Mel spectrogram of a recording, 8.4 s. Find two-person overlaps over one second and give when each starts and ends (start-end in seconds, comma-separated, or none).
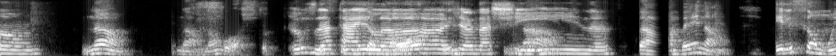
3.2-5.7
